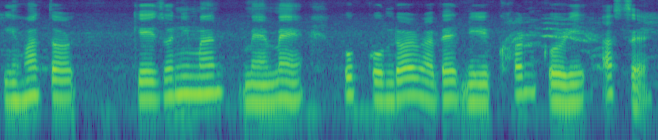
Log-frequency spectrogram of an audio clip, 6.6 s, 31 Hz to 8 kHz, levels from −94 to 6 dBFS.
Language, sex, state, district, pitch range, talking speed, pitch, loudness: Assamese, male, Assam, Sonitpur, 150-180 Hz, 75 wpm, 160 Hz, -16 LUFS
